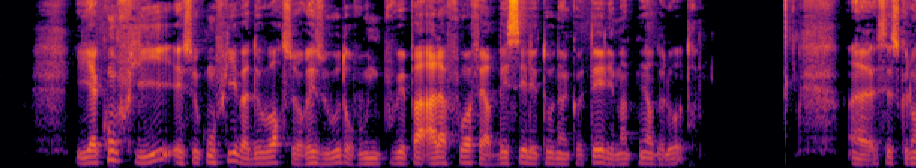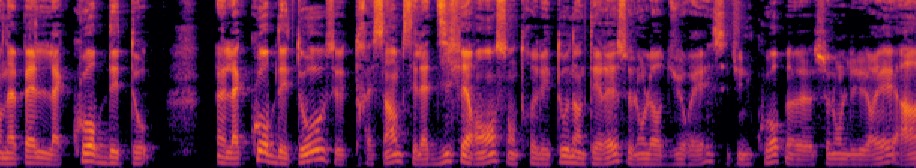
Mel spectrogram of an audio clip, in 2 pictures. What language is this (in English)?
French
